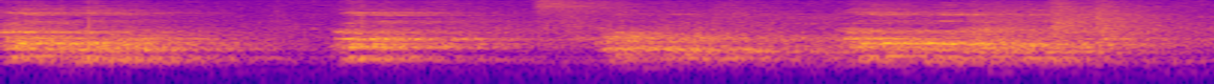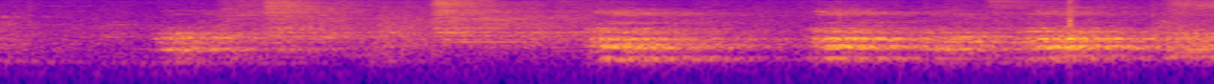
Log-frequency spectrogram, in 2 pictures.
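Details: Dog barking repeatedly, about eight loud harmonic barks coming roughly once a second, some in quick doubled bursts, with a faint background hiss between them.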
